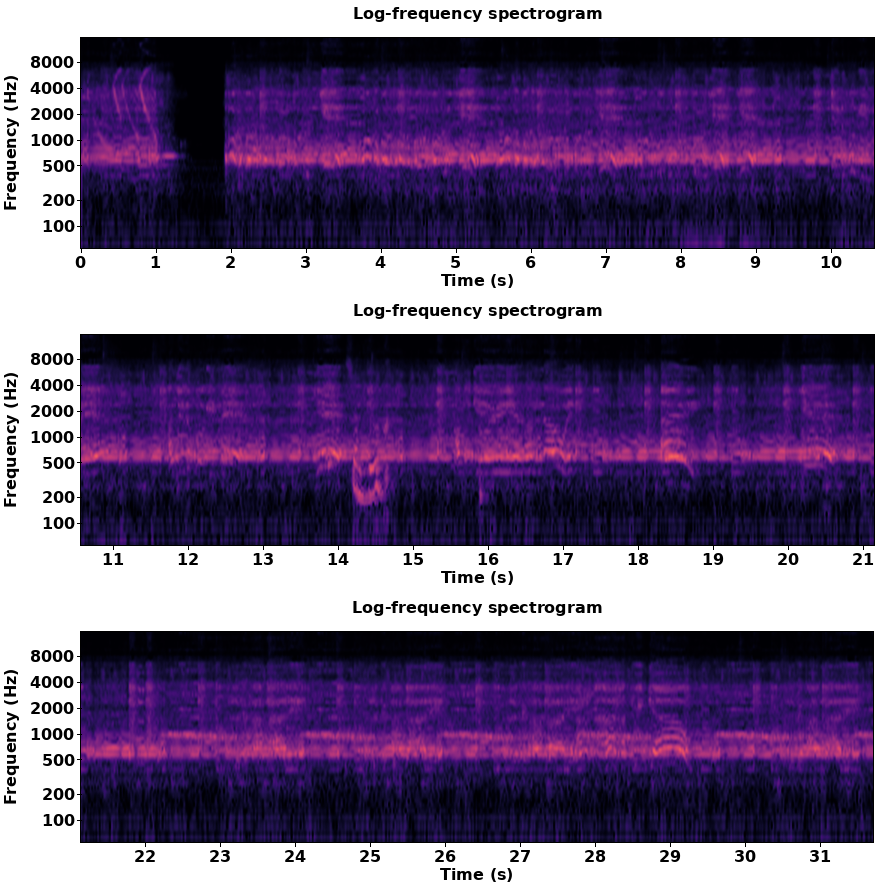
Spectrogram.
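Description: Animated hip-hop skeleton toy playing a song with a synthesized singing voice through its small, tinny speaker, with a brief break about a second and a half in.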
